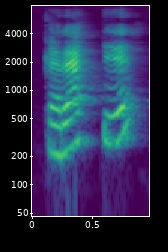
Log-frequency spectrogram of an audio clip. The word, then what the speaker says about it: carácter: Caráter, caracteres.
